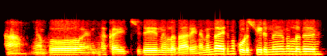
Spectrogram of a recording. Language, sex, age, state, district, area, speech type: Malayalam, male, 45-60, Kerala, Wayanad, rural, conversation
